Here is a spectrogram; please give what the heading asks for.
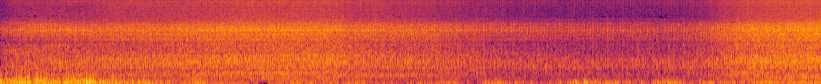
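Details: Skoda Fabia RS engine at steady idle: even, quick ticking knock about three or four a second over a loud hiss; knock inside the engine, cause unknown.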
